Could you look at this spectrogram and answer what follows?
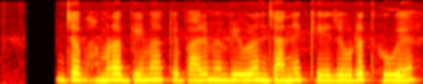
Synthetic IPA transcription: d͡ʒəbɦəmɾabiːmakebaːɾemẽbʱiwɾənd͡ʒaːneked͡ʒəɾət̪ɦue

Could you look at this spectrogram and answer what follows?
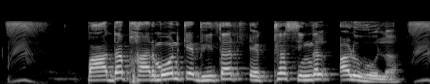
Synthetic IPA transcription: paːd̪əpʰaːɾmoːnkebʱiːt̪əɾek̚ʈʰəsɪ̃ŋɡəlɐɽuɦoːlə̰

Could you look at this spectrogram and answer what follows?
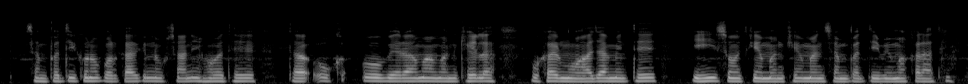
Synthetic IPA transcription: sə̃mpət̪ːikonop̬ɾəkaːɾkinʊksaːniɦot̪ʰɦe | t̪əobeːɾamamənkʰeːlokʰəɾmʊaːd͡ʒamɪlt̪e | ɪɦisõːt͡ʃkemənkʰemənsə̃mpət̪ːibʱimakəɾat̪ʰẽ

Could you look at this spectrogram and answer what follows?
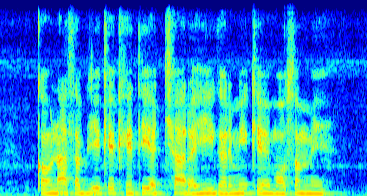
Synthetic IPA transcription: kɐːnasəbd͡ʒikekʰeːt̪iɐtːʃʰaɾɐɦiɡəɾmikemɔːsəmːẽː

